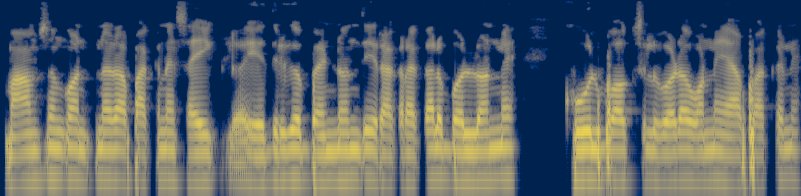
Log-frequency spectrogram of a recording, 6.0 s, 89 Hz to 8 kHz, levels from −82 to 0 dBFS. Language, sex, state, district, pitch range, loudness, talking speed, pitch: Telugu, male, Andhra Pradesh, Srikakulam, 120-130 Hz, -16 LUFS, 190 wpm, 125 Hz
